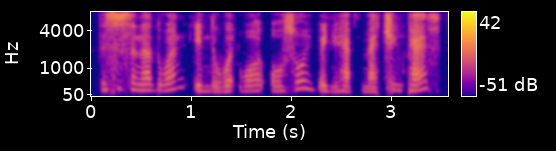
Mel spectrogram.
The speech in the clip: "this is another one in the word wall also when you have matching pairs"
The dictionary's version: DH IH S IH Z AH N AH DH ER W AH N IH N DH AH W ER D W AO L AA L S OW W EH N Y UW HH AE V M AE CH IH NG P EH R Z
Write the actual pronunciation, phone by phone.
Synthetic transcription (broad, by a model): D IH S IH S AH N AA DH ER W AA N IH N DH AH W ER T W AO L AA L S OW W EH N Y UW HH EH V M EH CH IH NG P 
